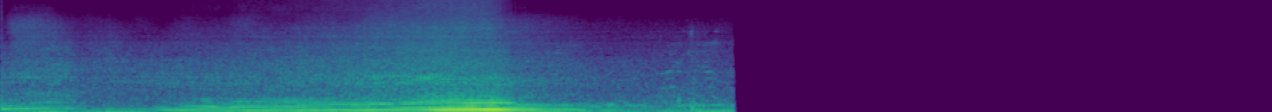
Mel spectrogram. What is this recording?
small car driving fast
ambient, driving, field-recording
